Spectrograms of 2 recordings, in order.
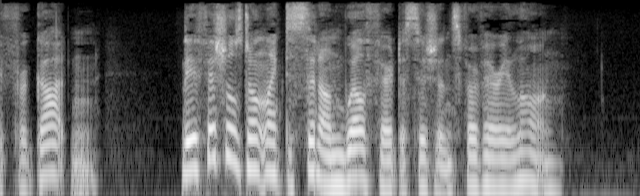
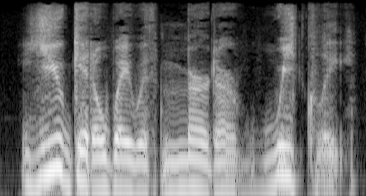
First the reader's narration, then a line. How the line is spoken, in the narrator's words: her father snarled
